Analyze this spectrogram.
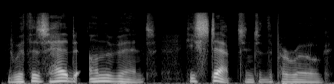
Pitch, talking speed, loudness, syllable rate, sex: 120 Hz, 180 wpm, -23 LUFS, 5.3 syllables/s, male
